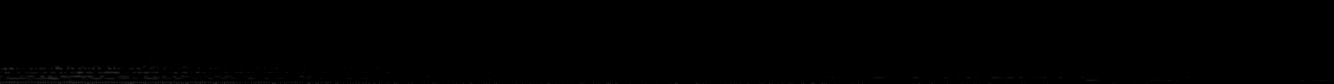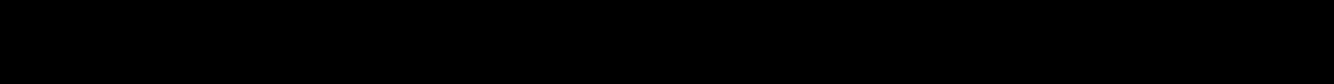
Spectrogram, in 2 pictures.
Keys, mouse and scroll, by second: 0.2 ctrl+scroll down 1, 2.4-2.8 scroll up 1, 3.6 g, 4.7 shift+middle click, 5.6 g, 13.4 typing, 19.3 typing, 21.6-23.1 scroll down 1, 24.3-26.6 typing.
